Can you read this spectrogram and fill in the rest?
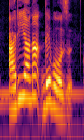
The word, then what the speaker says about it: アリアナ・デボーズ: えー、アリアナ・デボーズ。えー、ウエストサイドストーリーに出演されていました。アリアナ・デボーズが、お正解はい、答えも、えー、合っていました。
